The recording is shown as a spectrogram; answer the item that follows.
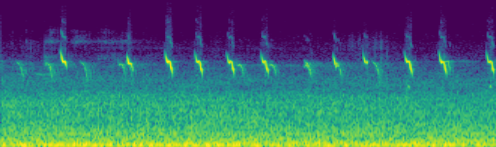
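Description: Many short, high bird chirps repeat in a steady series over a low, constant rumble, with no talk.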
